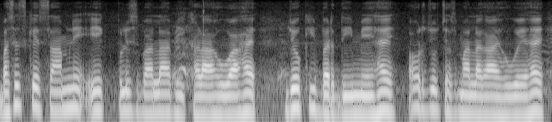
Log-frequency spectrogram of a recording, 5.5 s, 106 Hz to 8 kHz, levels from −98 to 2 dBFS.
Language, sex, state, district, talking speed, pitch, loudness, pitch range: Hindi, male, Uttar Pradesh, Lalitpur, 215 wpm, 145 Hz, -16 LUFS, 135-160 Hz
